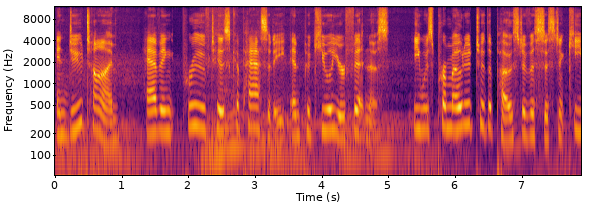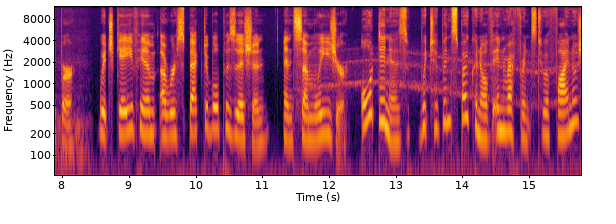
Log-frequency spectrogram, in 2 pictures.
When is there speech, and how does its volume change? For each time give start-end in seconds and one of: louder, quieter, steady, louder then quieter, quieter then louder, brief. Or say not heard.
0.0-15.7 steady.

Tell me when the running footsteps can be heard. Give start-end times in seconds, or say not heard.
not heard.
